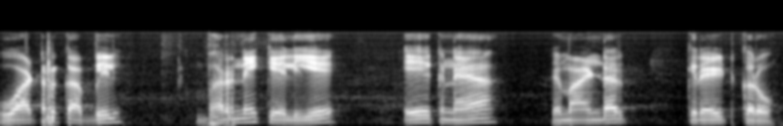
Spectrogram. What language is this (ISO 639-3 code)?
urd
